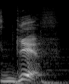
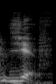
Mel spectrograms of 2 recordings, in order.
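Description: First: The word begins with a hard g sound. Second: The word begins with a j sound. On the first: The speaker calls it right. "It's GIF" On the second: The speaker calls it wrong. "it's not JIF. JIF is a peanut butter"

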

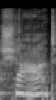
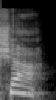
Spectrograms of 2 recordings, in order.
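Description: First: The final T is pronounced. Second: The final T is silent. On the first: The speaker calls it wrong. "I kept pronouncing the T in cat. It's not chat" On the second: The speaker calls it right. "it's chat"

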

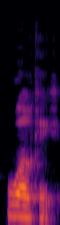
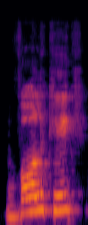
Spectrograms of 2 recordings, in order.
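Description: First: The word begins with an English w sound. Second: The word begins with a v sound. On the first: The speaker calls it wrong. "not wolkig" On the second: The speaker calls it right. "V all the time when you see W"

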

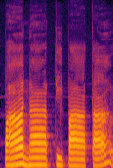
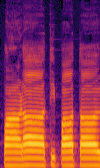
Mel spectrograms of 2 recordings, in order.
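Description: First: The second consonant is a dental n. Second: The second consonant is a retroflex n. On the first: The speaker calls it right. "न का ण नहीं बोलना है" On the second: The speaker calls it wrong. "मैंने सुना है, ... ऐसे उच्चारण करते हैं"

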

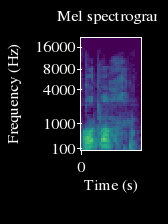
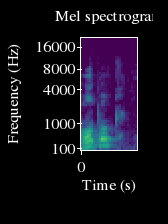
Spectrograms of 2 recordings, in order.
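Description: First: The word is pronounced in a German way. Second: The word is pronounced in an English way.

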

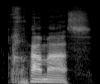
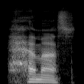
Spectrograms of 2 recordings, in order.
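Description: First: The word is said the way Hebrew speakers say it. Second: The word is said with a different opening sound. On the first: This is how Hebrew speakers say the name. "the Hebrew speakers, they pronounce it Hamas" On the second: This is how the name is thought to be properly said. "But I think it's Hamas. But they don't have that letter"

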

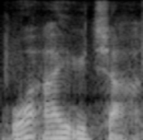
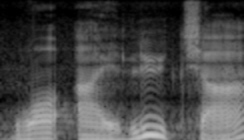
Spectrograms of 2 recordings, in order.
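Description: First: The third word begins with a 'y' sound. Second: The third word begins with an 'l' sound. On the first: It sounds like loving yoga. The speaker calls it wrong. "haben Sie gerade gemeint, dass Sie ein ganz großer Yoga-Liebhaber sind?" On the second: It means loving green tea. The speaker calls it right. "jetzt klingen Sie fast genau wie ein Chinese"

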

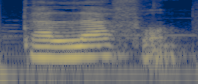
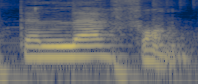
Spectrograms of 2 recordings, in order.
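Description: The two takes are said the same way.

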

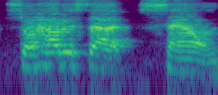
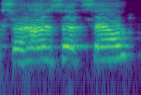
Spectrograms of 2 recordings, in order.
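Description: First: The voice is pitched low, from the chest. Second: The voice is pitched high, like a question. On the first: The speaker sounds confident and in charge. The speaker calls it right. "I just dropped my tone down into my chest when I would say" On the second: The speaker sounds unsure and apologetic. The speaker calls it wrong. "Instead of going"

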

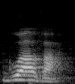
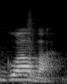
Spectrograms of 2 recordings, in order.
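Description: Both takes have the same delivery.

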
